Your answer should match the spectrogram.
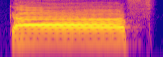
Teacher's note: আবার বলি, জিব্বার গোড়া থেকে, সদের ক্যামেরা অফ রয়েছে, জিব্বার গোড়া থেকে একটু আগে বাড়িয়ে, গোড়া থেকে একটু আগে বাড়িয়ে, জিব্বার গোড়া থেকে একটু আগে বাড়িয়ে, তার বরাবর উপরে তালুর সাথে লাগিয়ে কাফ। জিব্বার গোড়া থেকে একটু আগে বাড়িয়ে, তার বরাবর উপরে তালুর সাথে লাগিয়ে কাফ।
